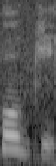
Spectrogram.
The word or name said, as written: hogii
